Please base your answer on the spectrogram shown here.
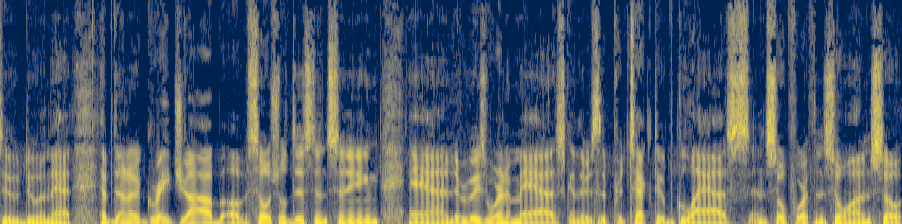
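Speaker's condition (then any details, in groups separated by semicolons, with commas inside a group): No condition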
